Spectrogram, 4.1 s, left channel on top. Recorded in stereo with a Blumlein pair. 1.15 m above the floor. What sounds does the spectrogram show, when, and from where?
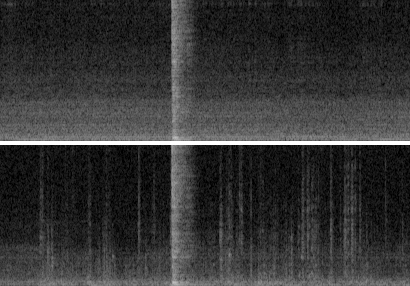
1.7 s a thud: 15° right, 4 m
